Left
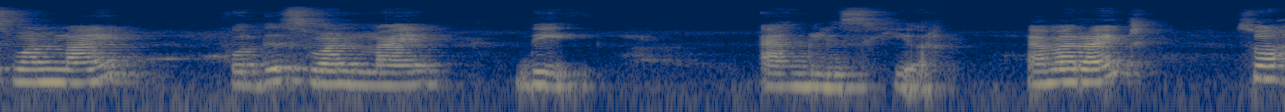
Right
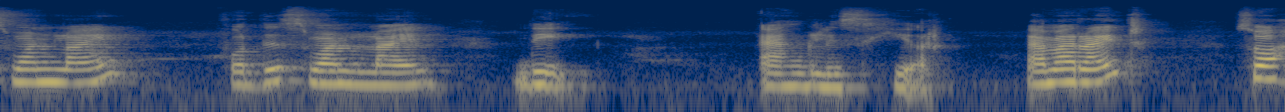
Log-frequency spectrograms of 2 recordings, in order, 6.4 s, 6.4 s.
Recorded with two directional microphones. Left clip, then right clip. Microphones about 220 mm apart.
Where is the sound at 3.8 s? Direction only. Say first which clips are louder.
Right 10 dB; 45° right (ahead or behind).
